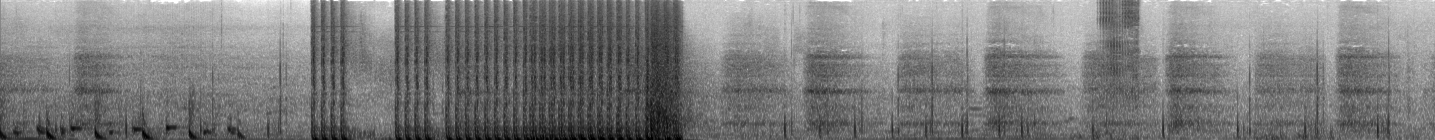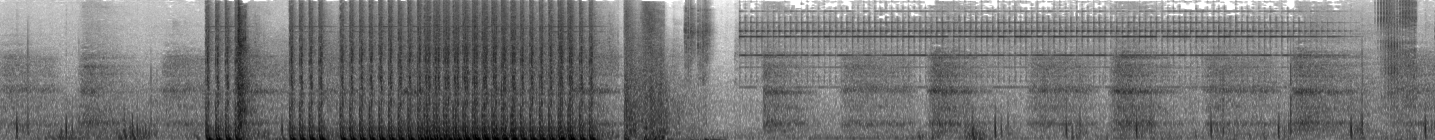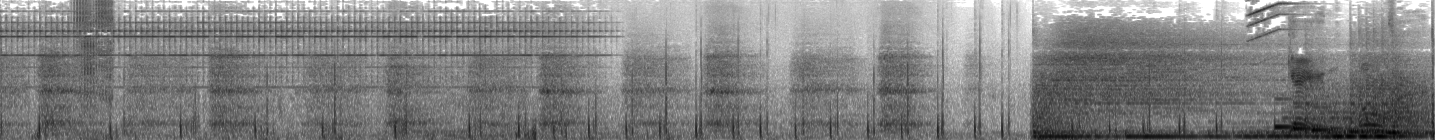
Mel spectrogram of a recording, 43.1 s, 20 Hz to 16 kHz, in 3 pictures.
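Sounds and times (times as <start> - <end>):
automatic gunfire: 3.1 - 7.0, 16.4 - 21.1.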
